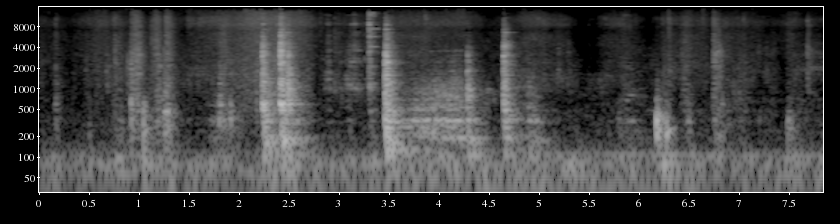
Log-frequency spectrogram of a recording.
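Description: Metal clanks and knocks.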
